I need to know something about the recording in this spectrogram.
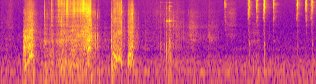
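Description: A zipper on a case pulled open in three strokes, then steel grooming scissors lifted out with a brief high metallic ring and opened and shut several times, sharp clicks about five seconds in.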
